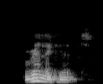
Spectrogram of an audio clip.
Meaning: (noun) A person who has been banished from proximity to Rome for a set time, but without losing his civil rights; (adjective) Relegated; exiled
- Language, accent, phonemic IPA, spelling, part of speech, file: English, Southern England, /ˈɹɛlɪɡət/, relegate, noun / adjective, LL-Q1860 (eng)-relegate.wav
